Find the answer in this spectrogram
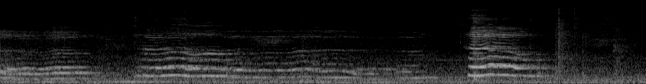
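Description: A young child singing a song in a high voice, in a few phrases. The loudest, highest phrase comes near the end, and then the singing stops.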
